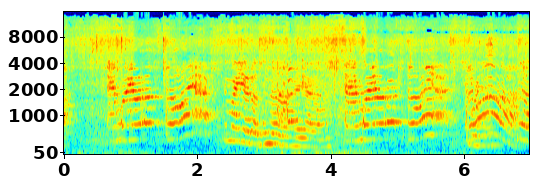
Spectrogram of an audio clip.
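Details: Pet male yellow-naped amazon in New Jersey singing opera in the shower: long tonal harmonic notes sliding up and down, some arching and others falling, in phrases about a second long, with running water behind.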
